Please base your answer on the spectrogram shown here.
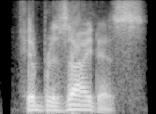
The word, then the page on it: fibrositis: American English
